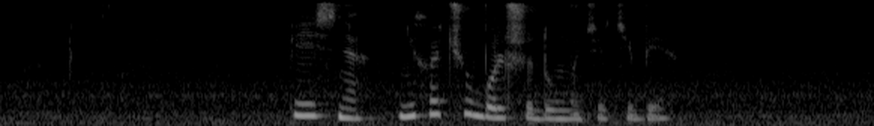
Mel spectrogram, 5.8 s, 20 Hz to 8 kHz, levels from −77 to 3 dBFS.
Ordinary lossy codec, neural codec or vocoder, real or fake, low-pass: none; none; real; 7.2 kHz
